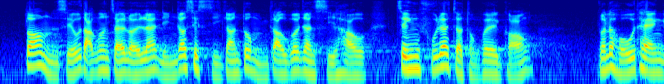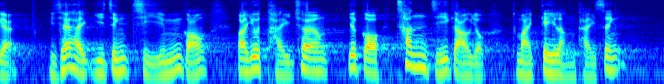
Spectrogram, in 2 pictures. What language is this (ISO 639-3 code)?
yue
